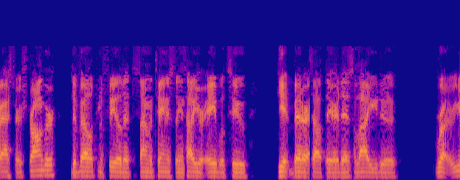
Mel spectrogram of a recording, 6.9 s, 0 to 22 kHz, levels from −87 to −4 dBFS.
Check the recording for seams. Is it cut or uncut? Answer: cut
